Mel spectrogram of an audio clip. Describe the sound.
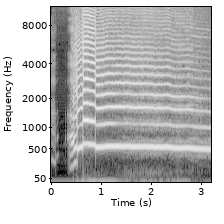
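Human voices imitate a wolf howl: a loud tone swoops up in pitch, then holds a long, steady note for nearly three seconds without fading.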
